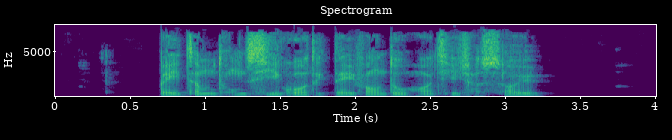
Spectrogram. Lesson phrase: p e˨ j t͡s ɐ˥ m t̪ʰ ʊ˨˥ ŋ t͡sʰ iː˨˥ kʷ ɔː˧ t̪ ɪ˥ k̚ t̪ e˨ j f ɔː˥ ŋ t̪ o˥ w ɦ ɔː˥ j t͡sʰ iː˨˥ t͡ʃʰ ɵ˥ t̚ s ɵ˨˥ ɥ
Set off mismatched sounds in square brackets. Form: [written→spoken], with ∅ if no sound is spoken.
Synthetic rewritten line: p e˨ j t͡s ɐ˥ m t̪ʰ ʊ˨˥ ŋ t͡sʰ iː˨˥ kʷ ɔː˧ t̪ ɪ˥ k̚ t̪ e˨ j f ɔː˥ ŋ t̪ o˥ w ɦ ɔː˥ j t͡sʰ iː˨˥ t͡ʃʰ ɵ˥ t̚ s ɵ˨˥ ɥ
